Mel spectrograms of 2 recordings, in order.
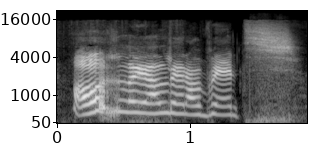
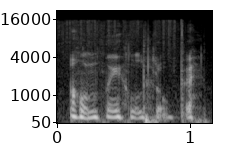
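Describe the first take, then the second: First: Drawn-out teasing admission. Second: Laughing admission. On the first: Pretend. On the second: Real, not acted. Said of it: "I'm not angry".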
